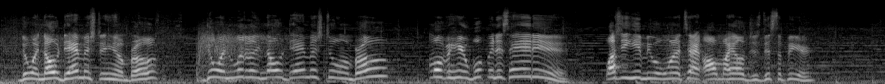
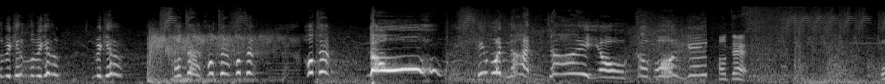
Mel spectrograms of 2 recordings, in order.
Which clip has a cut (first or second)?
second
